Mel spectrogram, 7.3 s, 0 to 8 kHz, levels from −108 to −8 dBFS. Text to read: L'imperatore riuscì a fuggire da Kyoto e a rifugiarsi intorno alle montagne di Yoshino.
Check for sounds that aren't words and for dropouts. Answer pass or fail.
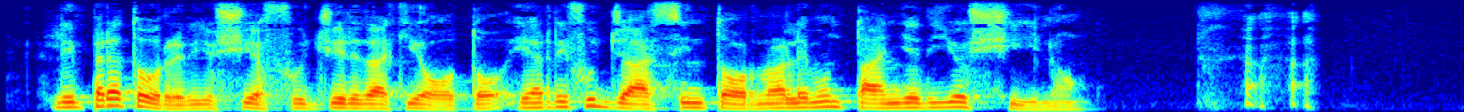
fail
